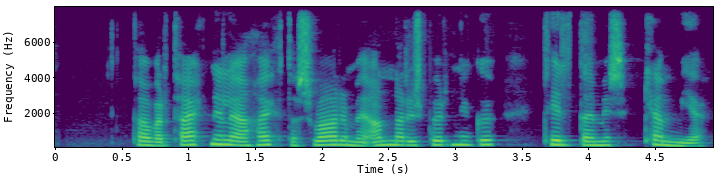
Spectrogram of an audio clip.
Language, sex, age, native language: Icelandic, female, 18-19, Icelandic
